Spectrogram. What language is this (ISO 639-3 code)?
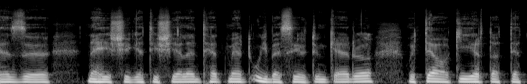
hun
